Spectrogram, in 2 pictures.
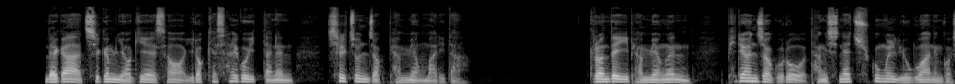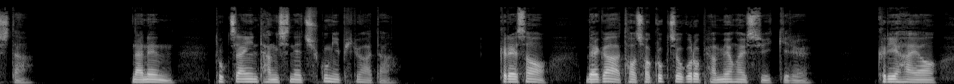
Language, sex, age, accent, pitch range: Korean, male, 20-39, native, 95-120 Hz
